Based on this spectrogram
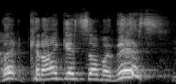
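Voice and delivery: mock-eager buyer under the bridge; eager request. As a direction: pitch it up like a keen customer. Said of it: "And I was like".

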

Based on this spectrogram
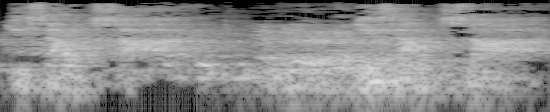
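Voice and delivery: hushed whisper imitating kids; urgent stage whisper; panicked kids' whisper. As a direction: whisper a secret warning, acted out. Kids whispering behind the door.

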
